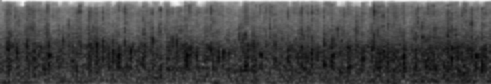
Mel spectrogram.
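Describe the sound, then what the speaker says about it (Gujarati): An audience at an education motivation talk applauding, dense steady clapping from many hands throughout, fairly loud and without a break. "બધા માટે જોરદાર તાળીઓ"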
